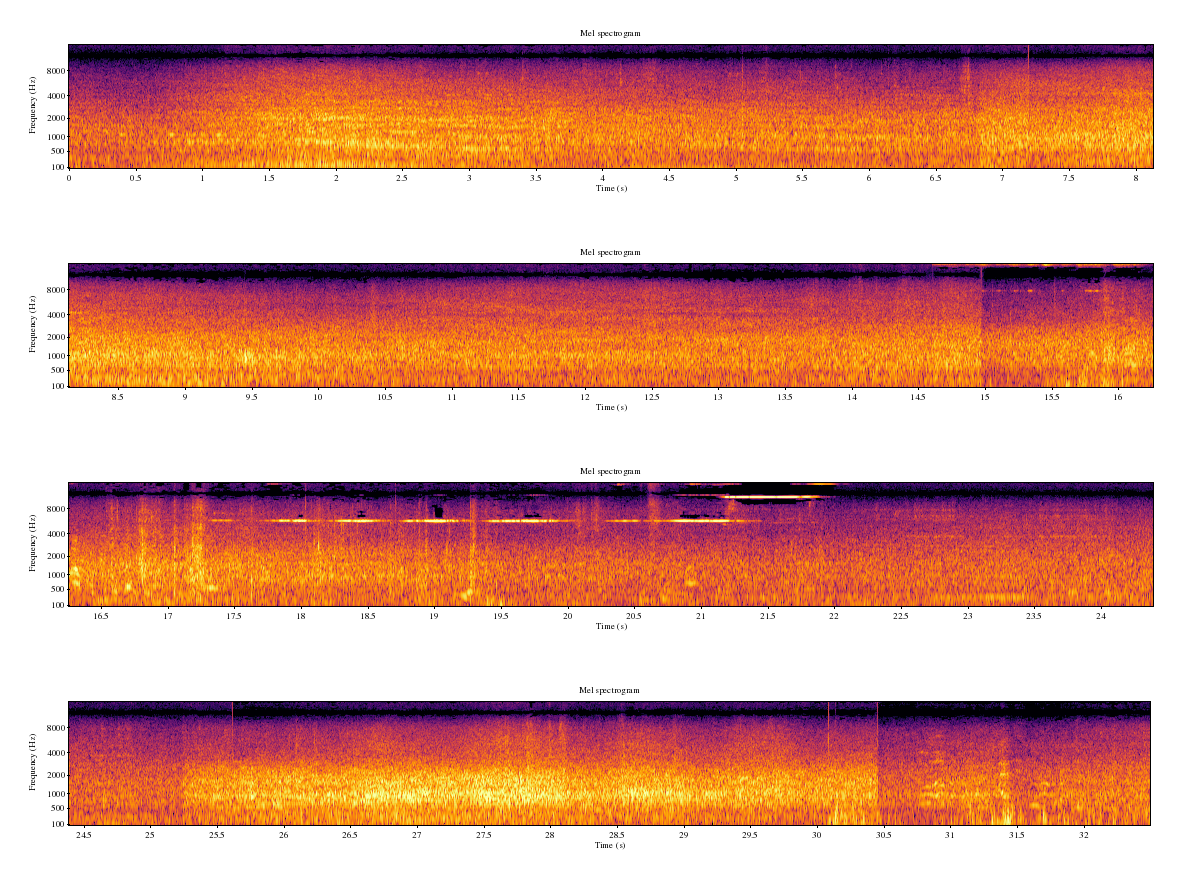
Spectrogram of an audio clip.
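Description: City street traffic: cars driving past on the boulevard, a steady noise that swells a few times as vehicles go by, most strongly near the end.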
